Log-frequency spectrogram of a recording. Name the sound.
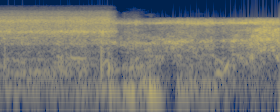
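air hissing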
